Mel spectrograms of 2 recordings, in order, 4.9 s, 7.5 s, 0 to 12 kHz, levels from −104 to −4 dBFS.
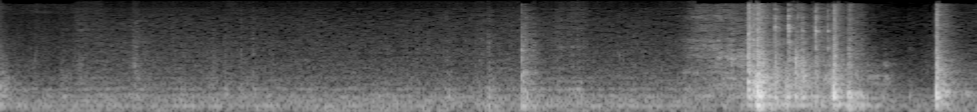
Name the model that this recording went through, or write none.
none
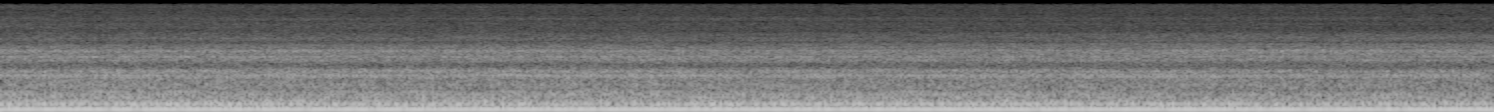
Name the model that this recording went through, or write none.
none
